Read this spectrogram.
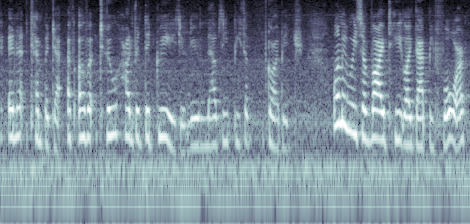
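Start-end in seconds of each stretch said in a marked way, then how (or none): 2.7-4.5 hissed under the breath; whispered insult. Acted. Muttered insult aside.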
